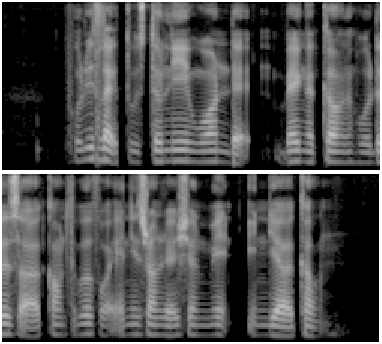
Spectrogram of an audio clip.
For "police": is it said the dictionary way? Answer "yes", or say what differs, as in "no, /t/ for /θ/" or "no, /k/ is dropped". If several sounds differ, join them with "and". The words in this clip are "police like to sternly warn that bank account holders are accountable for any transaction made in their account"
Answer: no, /f/ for /p/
